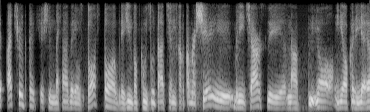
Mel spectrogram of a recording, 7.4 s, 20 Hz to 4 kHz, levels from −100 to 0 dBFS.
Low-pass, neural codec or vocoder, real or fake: 3.6 kHz; codec, 16 kHz, 0.5 kbps, X-Codec, HuBERT features, trained on general audio; fake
